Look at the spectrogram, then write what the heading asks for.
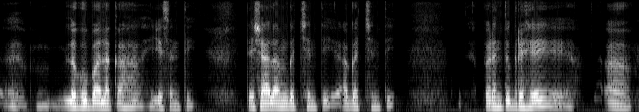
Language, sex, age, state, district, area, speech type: Sanskrit, male, 18-30, Karnataka, Uttara Kannada, urban, spontaneous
